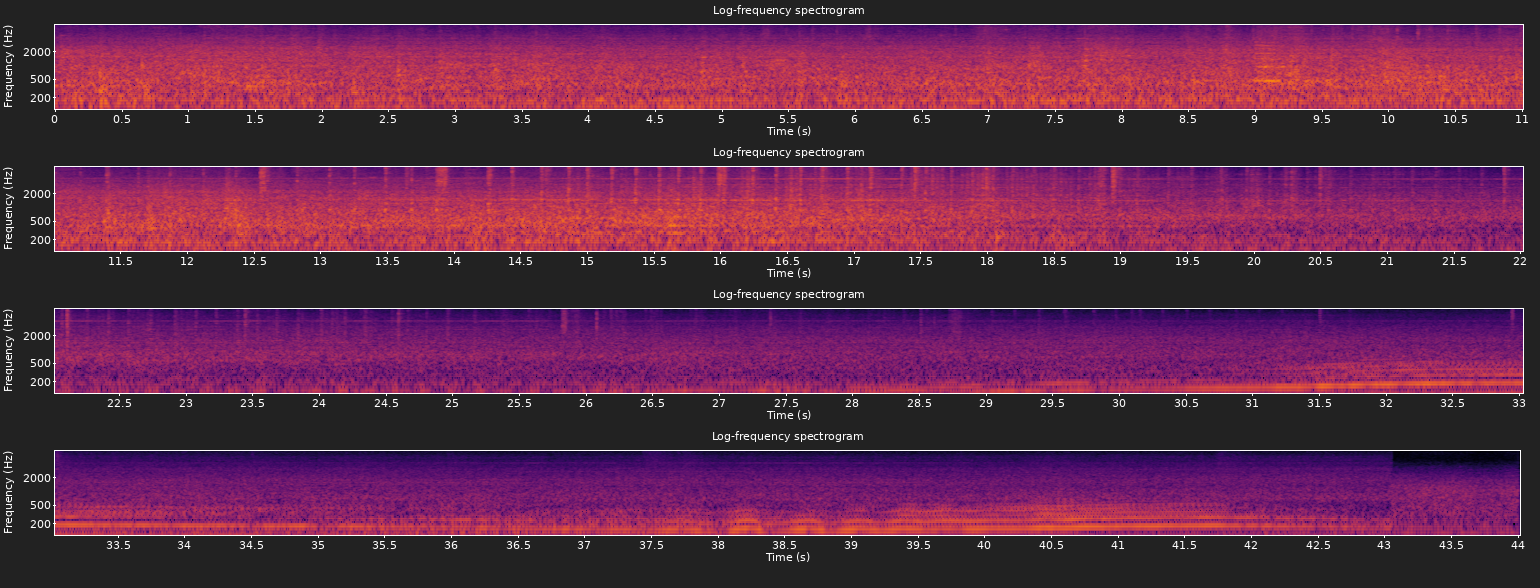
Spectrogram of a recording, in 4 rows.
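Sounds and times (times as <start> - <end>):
wheels clicking over rail joints: 0.0 - 31.8
freight train rumbling: 0.0 - 43.6.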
